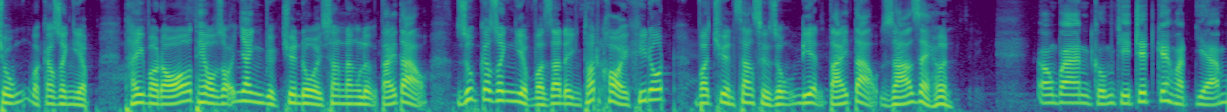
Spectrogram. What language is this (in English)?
Vietnamese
